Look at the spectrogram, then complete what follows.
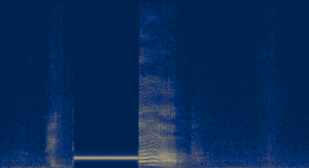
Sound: beep

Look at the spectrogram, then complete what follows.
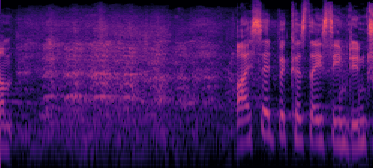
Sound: laughter

